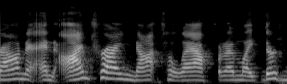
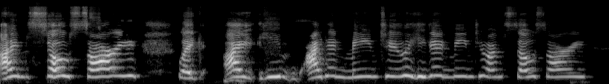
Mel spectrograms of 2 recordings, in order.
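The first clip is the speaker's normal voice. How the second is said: high-pitched, laughing while speaking; 8 semitones higher, 3 dB louder than usual. Retelling apologizing to ladies on a plane: retelling a laughing apology. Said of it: "when I'm cracking up laughing and saying".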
